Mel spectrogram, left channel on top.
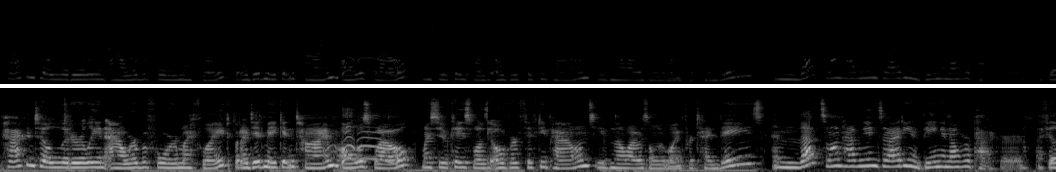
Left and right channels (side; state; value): left; quieter; 36.6 dB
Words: until literally an hour before my flight, but I did make it in time. All was well. My suitcase was over 50 pounds, even though I was only going for 10 days. And that's on having anxiety and being an overpacker. I feel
